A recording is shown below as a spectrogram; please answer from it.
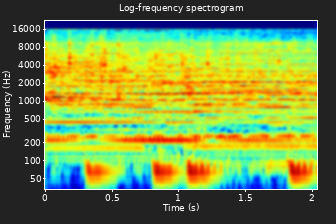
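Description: Background music: sustained chords held steady over a recurring low bass pulse.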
